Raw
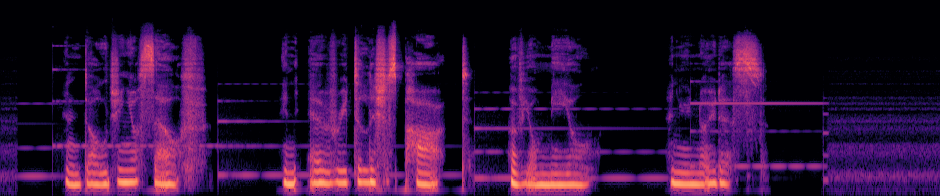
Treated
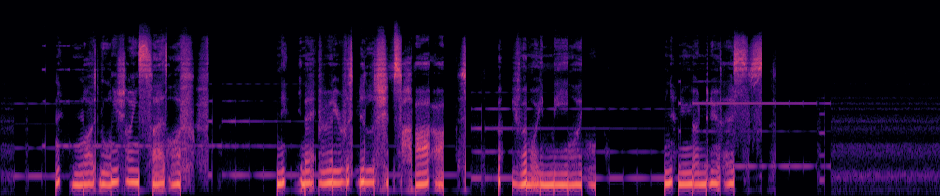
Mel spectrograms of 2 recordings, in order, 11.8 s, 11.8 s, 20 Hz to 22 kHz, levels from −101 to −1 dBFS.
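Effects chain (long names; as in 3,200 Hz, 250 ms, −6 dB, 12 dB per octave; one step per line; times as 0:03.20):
reversed piece by piece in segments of 173 ms
level −8 dB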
